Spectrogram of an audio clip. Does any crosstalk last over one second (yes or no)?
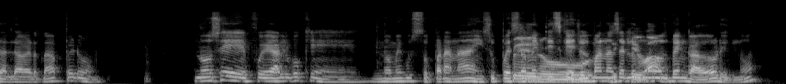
yes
